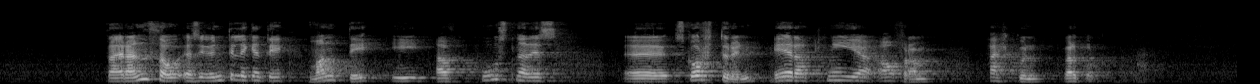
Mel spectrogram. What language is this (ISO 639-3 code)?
isl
